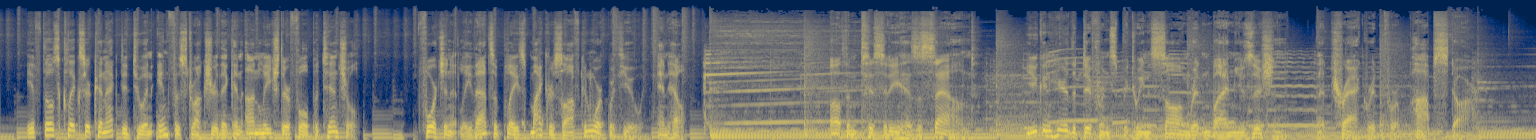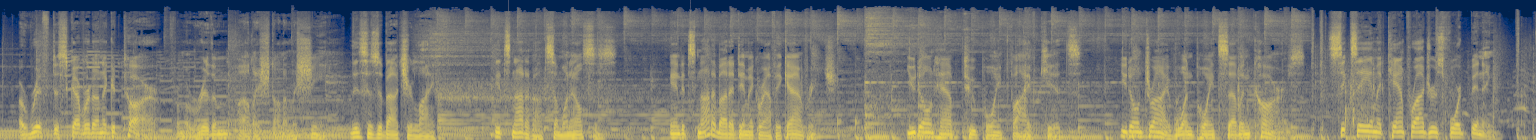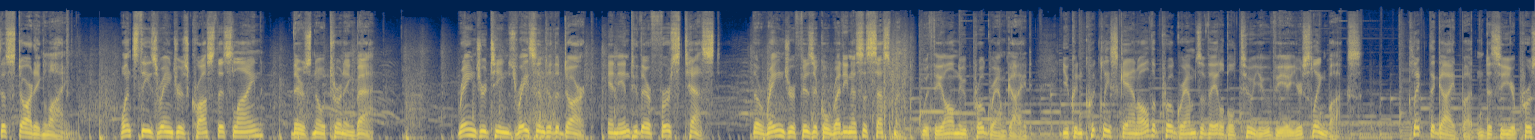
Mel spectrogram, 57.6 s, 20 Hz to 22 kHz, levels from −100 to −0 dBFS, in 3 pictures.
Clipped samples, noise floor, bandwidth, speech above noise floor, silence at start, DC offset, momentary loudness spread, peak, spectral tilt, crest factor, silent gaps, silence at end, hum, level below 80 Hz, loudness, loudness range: under 0.1%; -36 dBFS; 17.5 kHz; 22 dB; 0 s; under 0.1%; 9 LU; 0 dBFS; -4.5 dB/octave; 14 dB; none; 0 s; none; -30 dBFS; -15 LUFS; 3 LU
